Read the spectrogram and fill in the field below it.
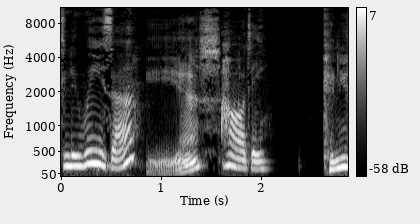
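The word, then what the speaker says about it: Hardie: yourself ok what's your name it's Louisa yes Hardy can you spell that please yes it's H AR di e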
